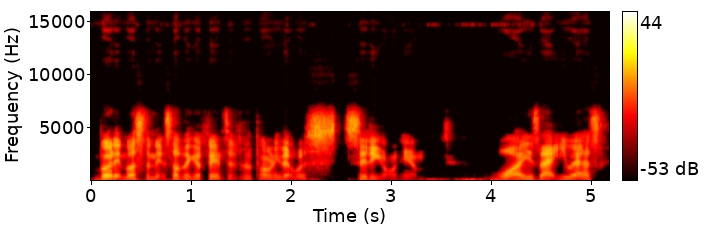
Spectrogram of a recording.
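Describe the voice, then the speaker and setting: A man's voice: mid-range voice, expressive, a little fast, fairly bright tone, dry recording. A man narrating a story informally as an amateur reader, stumbling over words and breaking off for asides. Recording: dull, lo-fi home recording.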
